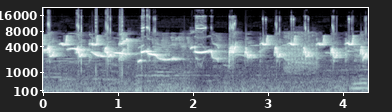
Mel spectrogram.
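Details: Oriental magpie-robin (kacer) song used as daily mastering material for training birds: rapid varied whistled phrases, sweeping notes rising and falling, with short chirps and a few high thin notes in a continuous stream.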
